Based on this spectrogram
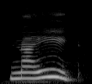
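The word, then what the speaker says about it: night: नाइट, नाइट में देखिए NIT बस, और GH क्या है, साइलेंट होता है, नाइट।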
